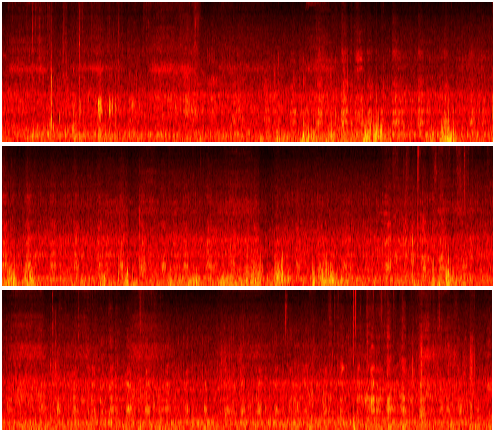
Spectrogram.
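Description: Two Labrador retrievers tugging and scuffling over a rubber ball on dry grass, with irregular bumps and rustling that come in clusters through the middle.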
